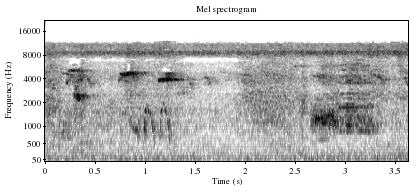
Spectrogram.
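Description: Faint calls from turkeys, a few warbling gobbles and chirps scattered over quiet background noise, somewhat distant.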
